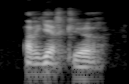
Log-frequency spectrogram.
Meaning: a choir placed behind the altar in a church
- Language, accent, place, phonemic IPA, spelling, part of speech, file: French, France, Lyon, /a.ʁjɛʁ.kœʁ/, arrière-chœur, noun, LL-Q150 (fra)-arrière-chœur.wav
